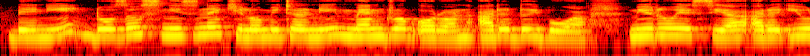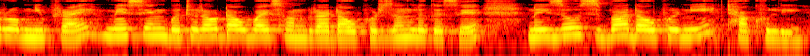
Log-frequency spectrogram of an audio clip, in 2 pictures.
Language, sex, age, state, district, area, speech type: Bodo, female, 18-30, Assam, Kokrajhar, urban, read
